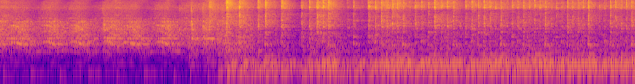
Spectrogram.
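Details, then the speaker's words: Long-unrun Austin-Healey engine test-started with gas squirted into the carbs and an old Sprite oil gauge fitted; no fuel tank, so no throttle. It cranks briefly, then settles into a steady, even idle with no knocks or misses, a normal start. "I don't know when this engine was started last, but it's been a while. Sounds pretty good."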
